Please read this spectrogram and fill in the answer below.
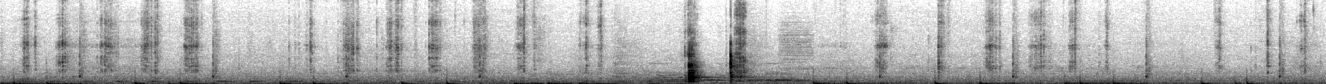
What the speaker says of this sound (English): now I'm just going to peel my ginger root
